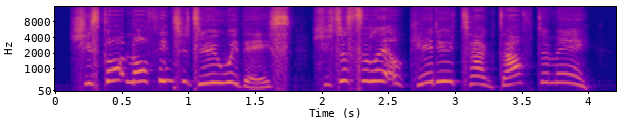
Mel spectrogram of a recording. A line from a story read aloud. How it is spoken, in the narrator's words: said Tanya fiercely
